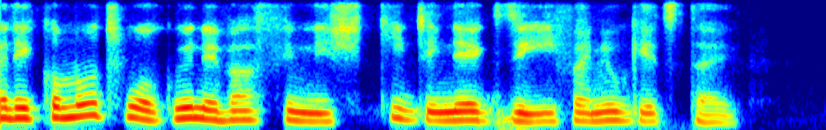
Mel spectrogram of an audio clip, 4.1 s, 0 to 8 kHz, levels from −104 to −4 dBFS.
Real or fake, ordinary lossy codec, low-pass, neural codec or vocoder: fake; Opus, 32 kbps; 7.2 kHz; codec, 16 kHz in and 24 kHz out, 0.9 kbps, LongCat-Audio-Codec, four codebook decoder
